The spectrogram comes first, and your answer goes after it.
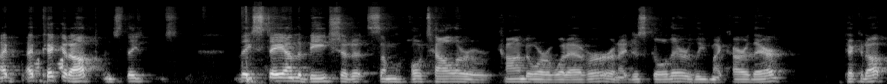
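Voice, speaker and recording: A man speaks at a moderate pace in an unremarkable speaking voice, his medium pitch carrying fairly even intonation. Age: 60s. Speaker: professional detailer and engineer. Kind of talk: casual interview chat.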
